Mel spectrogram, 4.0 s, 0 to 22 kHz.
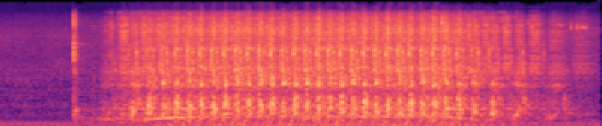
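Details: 1945 Onan generator cranking with spark plugs out: steady even chugging about three beats a second; good spark, 20 psi oil pressure at cranking speed after screen cleaned and resealed; normal cranking.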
